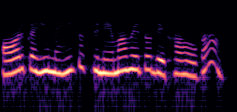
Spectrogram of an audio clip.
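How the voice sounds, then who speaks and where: A woman's voice: sits high, steady tone, moderate pace, no echo, natural voice. Woman doing a stern old mother-in-law. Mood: scolding. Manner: scolding, commanding. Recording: dull lo-fi recording.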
